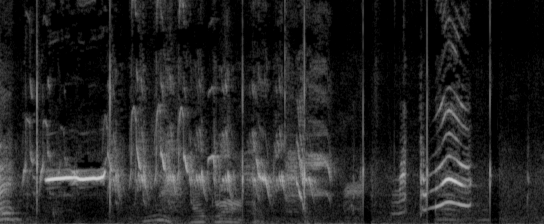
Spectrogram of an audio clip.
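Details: Pet Indian ringneck parakeet talking to its owner; a loud steady whistle opens, then a run of harsh chattering squawks, a pause, and a loud rising-and-falling whistled note with short chirps in a quiet room.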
